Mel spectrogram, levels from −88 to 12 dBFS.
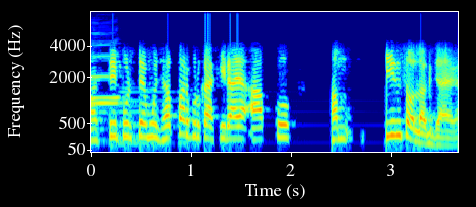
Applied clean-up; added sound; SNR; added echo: classical method spectral subtraction.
